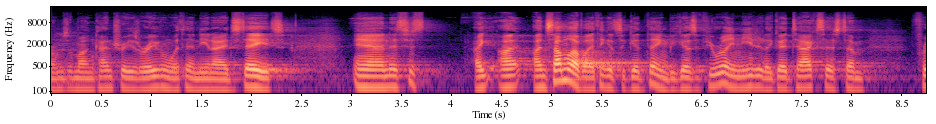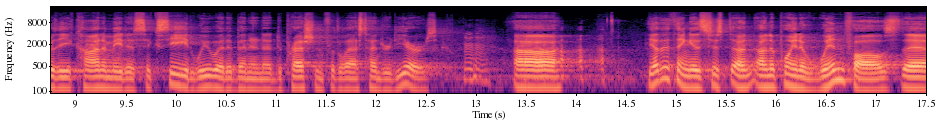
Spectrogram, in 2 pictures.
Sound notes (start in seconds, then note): 13.4 laughing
